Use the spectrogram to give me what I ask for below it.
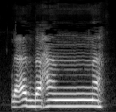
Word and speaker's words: لأذبحن: كلمة لأذبحن في ألف بين الهمزة والذال رسما لكنها لا تنطق، عشان لو واحد ممكن ما واحد ما عندوش قواعد الرسم يجي يقرأ يقول لأذبحن لأذبح، لأن ينطق الألف رسما لكن في الحقيقة إنها إيه لا تنطق ولكنها ثابتة في الرسم.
